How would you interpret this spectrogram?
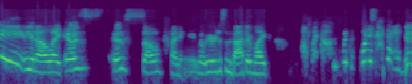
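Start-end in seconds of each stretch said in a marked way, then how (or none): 4.6-6.1 hushed, frantic, panicked, freaked-out whisper. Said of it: "freaking out".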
